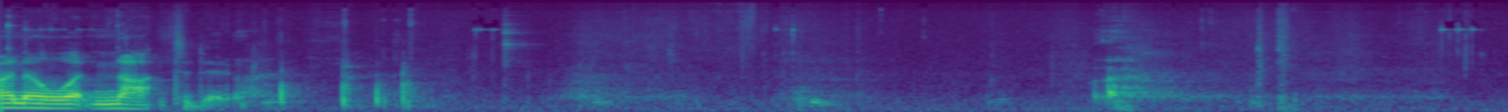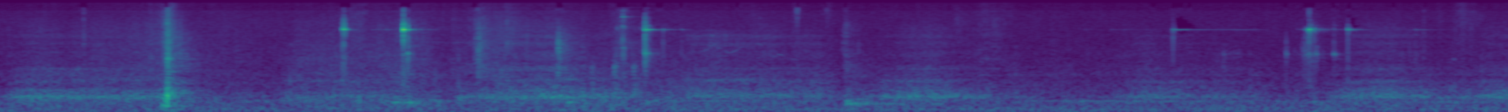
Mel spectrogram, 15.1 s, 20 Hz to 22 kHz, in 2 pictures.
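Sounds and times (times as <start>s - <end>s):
metallic clinks and taps: 1.3s - 2.7s, 7.2s - 7.5s, 9.2s - 9.8s, 10.4s - 11.0s, 13.2s - 14.8s.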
